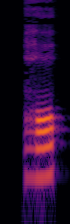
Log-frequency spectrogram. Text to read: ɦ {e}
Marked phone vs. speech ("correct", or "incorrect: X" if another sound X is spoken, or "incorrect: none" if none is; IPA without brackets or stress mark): correct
